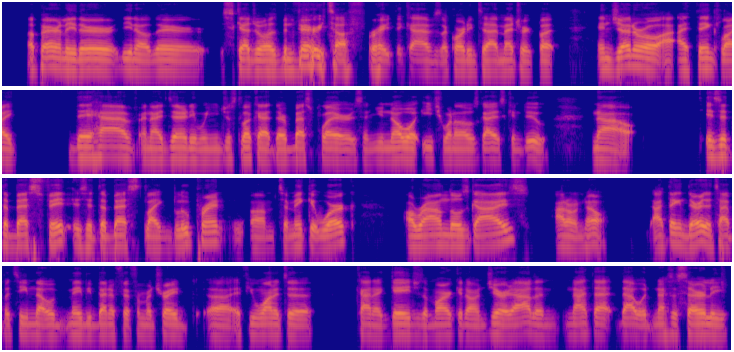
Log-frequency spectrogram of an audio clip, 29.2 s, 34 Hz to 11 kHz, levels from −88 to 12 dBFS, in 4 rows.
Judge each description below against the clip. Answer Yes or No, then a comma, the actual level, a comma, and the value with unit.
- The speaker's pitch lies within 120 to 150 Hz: No, low, 105 Hz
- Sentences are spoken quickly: Yes, fast, 210 wpm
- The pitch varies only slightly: Yes, narrow, 1.4 semitones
